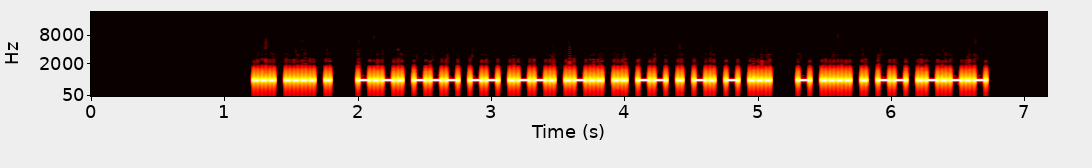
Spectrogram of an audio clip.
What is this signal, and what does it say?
Morse code, heard as a keyed tone, about 40 wpm, 700 Hz. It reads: SHE COMPLIMENTS THEM.
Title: Easy Phrases 40wpm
